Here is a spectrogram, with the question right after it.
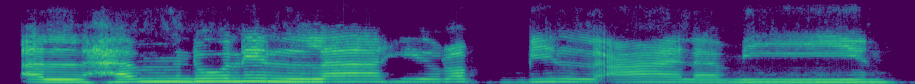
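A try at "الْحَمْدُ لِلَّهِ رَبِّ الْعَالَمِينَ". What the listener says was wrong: Oke, kayaknya perlu belajar lagi di huruf lamnya nih. Lam. Alhamdulillah.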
